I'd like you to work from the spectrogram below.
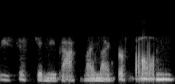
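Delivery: put-on, very sweet, very low voice. Retelling asking a woman to give back the microphone, in the sweetest, lowest voice. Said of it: "sweetest, lowest voice I could muster".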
